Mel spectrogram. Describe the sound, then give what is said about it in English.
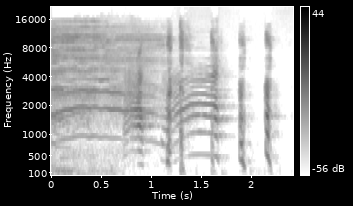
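A drawn-out, wailing scream rings with heavy cathedral-like echo, its pitch sweeping and bending, then breaks into several shorter cries that trail off into the reverberant space. “It's like hearing you stand in the middle of a cathedral and scream.”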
